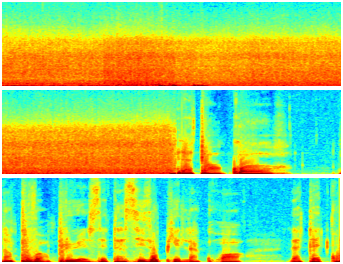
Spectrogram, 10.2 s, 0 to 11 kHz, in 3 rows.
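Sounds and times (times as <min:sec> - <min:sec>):
heavy rain pouring: 0:00.0 - 0:05.2
low gusty rumble: 0:00.0 - 0:05.2
wind roaring and buffeting the microphone: 0:00.0 - 0:05.2
speech: 0:07.1 - 0:10.1.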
